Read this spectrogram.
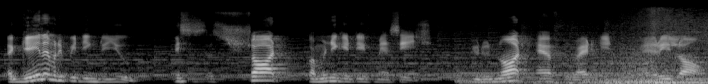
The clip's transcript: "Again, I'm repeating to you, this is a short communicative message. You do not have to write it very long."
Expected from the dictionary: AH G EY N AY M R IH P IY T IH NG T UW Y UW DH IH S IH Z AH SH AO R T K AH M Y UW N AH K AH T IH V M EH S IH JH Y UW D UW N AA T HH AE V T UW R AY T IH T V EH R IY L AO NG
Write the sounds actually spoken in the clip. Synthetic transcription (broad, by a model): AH G EY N AY M R IH P IY T IH NG T UW Y UW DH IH S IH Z AH SH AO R T K AH M Y UW N AH K AH T IH V M EH S IH JH Y UW D UW N AA T HH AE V T UW R AY T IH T V EH R IY L AO NG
